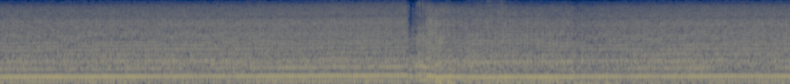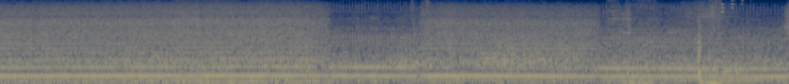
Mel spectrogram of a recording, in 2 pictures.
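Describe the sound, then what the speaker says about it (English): A car in Forza Horizon at full throttle climbs through the gears, its engine drone loud and steady and rising slowly in pitch, with a brief shift dip and some whir throughout. "we can put our foot to the floor, hopefully hit our top speed"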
